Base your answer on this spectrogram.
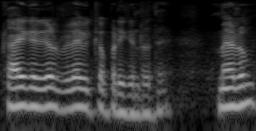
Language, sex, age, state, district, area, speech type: Tamil, male, 45-60, Tamil Nadu, Krishnagiri, rural, spontaneous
